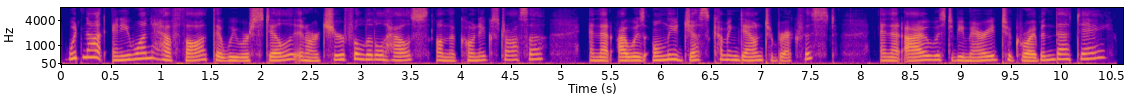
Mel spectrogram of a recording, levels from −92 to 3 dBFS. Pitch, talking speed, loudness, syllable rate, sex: 225 Hz, 220 wpm, -18 LUFS, 5.7 syllables/s, female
